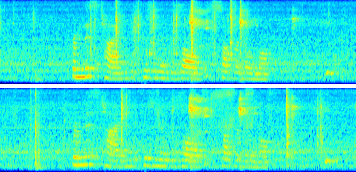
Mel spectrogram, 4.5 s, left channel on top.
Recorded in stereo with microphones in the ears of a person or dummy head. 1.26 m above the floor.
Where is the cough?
85° right, 1.0 m.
